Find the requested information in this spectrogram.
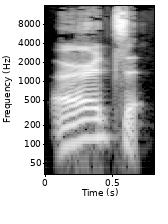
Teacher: So 儿子, that's going up. Is second tone. 儿子, neutral tone.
